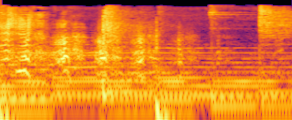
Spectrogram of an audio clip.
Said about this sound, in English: Now the officers from Enid are in full wind sprint, running to the danger to rescue this person who's obviously in dire straits. They turn the corner of the barn, and what do they find standing before them? You fucking goat! Son of a bitch!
